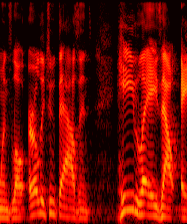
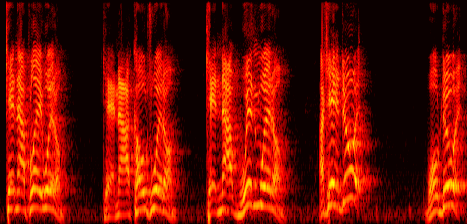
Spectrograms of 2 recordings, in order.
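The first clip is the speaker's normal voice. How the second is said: louder and higher, each line punched like a furious coach; mock coach rant; 7 semitones higher, 4 dB louder than usual. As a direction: rant it like a fed-up coach at the podium. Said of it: "this is one I quote from".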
